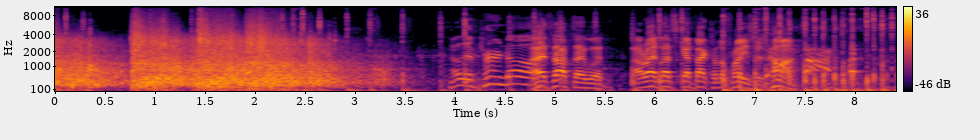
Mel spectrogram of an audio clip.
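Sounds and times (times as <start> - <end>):
rifle shot fired as a warning: 0.0 - 3.8
speech: 4.0 - 8.2.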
